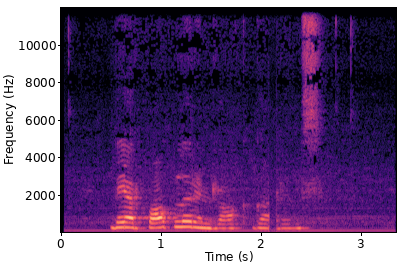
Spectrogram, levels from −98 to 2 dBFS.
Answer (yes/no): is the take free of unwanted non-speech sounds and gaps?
no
